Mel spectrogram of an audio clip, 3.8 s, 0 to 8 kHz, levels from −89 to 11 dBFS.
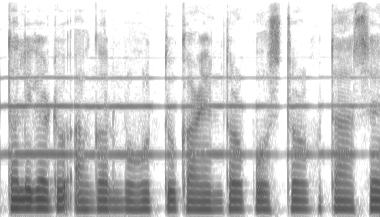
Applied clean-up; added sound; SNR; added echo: neural mask model RNNoise.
